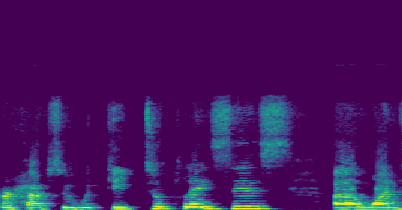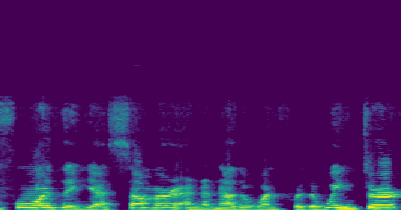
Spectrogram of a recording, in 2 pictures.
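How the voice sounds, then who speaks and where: A woman speaks with an Argentine accent at a medium pitch. She has hardly any pauses and ordinary pitch variation. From Buenos Aires, Argentina. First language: Spanish. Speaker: retired college administrator. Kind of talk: casual interview.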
